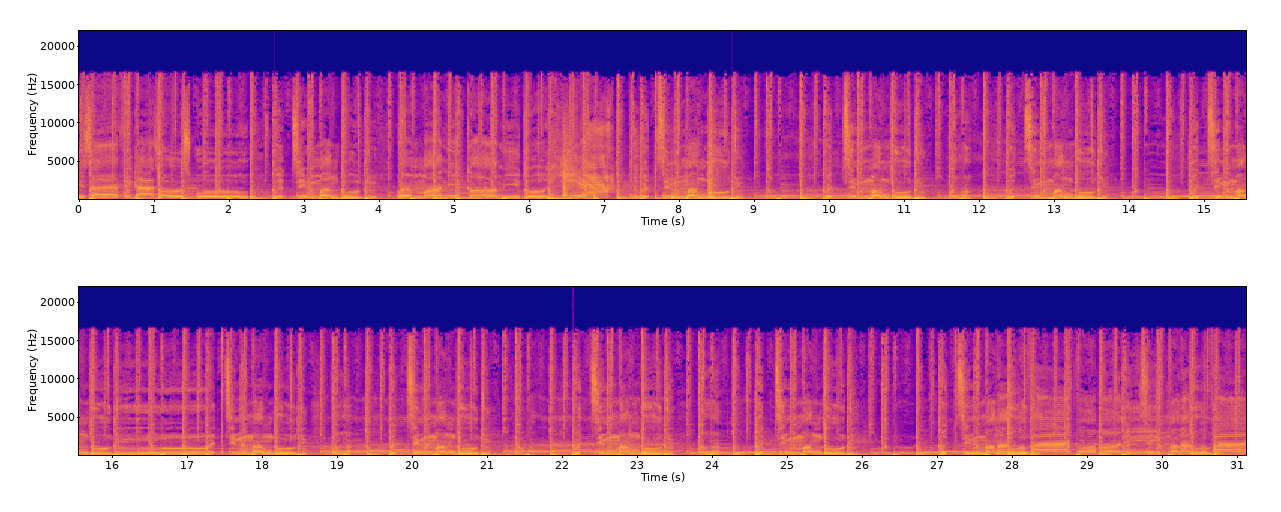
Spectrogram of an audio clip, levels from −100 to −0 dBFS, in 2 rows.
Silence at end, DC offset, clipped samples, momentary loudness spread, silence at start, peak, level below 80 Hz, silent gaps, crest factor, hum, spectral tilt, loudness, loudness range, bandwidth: 0 s; under 0.1%; under 0.1%; 6 LU; 0 s; 0 dBFS; -20 dBFS; none; 16 dB; none; -5 dB/octave; -17 LUFS; 1 LU; 17 kHz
